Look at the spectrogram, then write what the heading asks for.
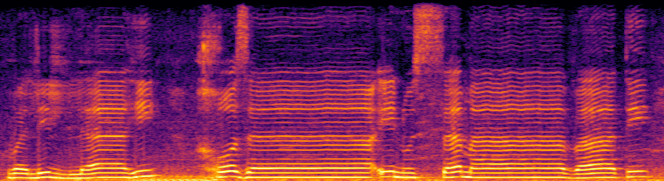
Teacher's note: اس کسرہ کی وجہ سے لفظ اللہ کو باریکی سے ادا کیا جائے گا · خا کو ہم پر پڑھیں گے کیونکہ خا بھی حروف مستعلیہ میں سے ہے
